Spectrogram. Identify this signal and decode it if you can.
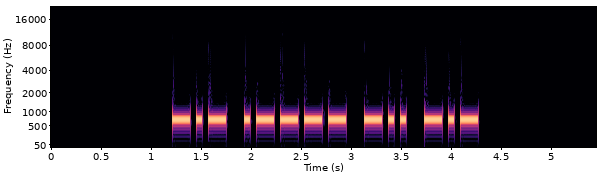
Morse code, heard as a keyed tone, about 20 wpm, 700 Hz. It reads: K1DK
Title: USA Call Signs - 4 Characters - 2x Character Spacing - 20wpm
